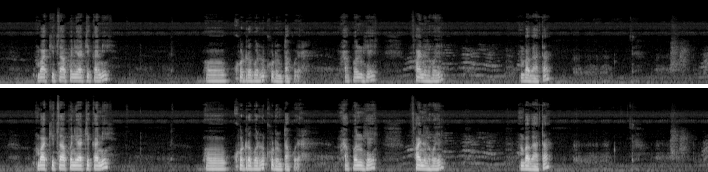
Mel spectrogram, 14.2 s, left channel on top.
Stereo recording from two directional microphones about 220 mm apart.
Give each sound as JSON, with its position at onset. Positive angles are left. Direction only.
{"t": 0.7, "sound": "speech", "side_deg": -50}
{"t": 4.1, "sound": "speech", "side_deg": -50}
{"t": 10.3, "sound": "speech", "side_deg": -50}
